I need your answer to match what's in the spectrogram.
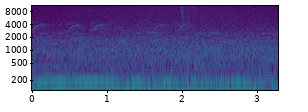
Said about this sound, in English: Listen to those birds. I love the Australian bird song.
